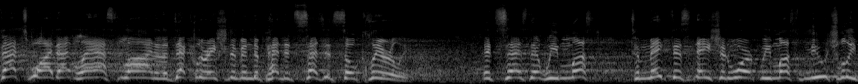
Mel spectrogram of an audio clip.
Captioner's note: cheers and applause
